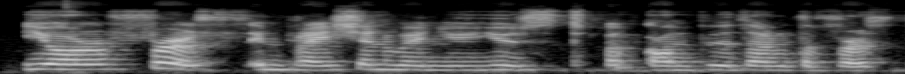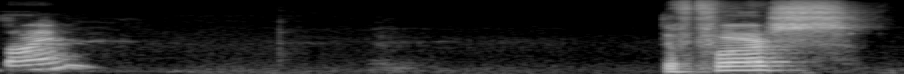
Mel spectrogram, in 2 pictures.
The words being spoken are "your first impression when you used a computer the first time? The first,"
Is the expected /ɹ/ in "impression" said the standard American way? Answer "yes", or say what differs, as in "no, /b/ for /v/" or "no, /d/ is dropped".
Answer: yes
